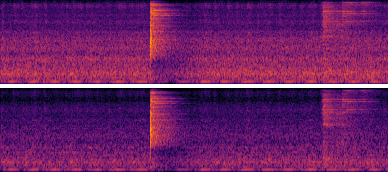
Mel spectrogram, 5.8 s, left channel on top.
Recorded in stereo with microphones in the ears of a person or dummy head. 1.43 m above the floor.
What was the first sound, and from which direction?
Breaking glass, 10° right (ahead or behind).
